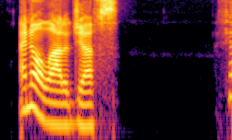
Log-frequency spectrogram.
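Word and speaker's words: Geoff: You know, you always want to say it like Gios, but it's just Jeff.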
